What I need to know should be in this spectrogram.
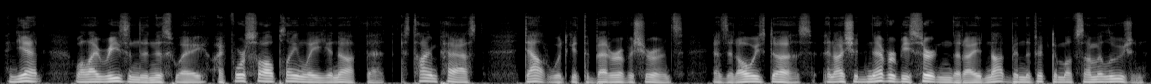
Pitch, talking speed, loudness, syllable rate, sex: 115 Hz, 225 wpm, -19 LUFS, 6.0 syllables/s, male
